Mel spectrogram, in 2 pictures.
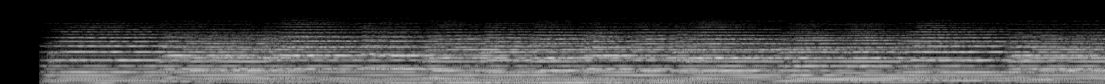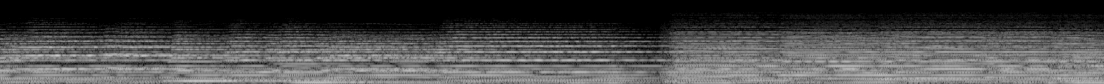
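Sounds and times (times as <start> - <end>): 
trumpet piece: 0.4 - 22.0.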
